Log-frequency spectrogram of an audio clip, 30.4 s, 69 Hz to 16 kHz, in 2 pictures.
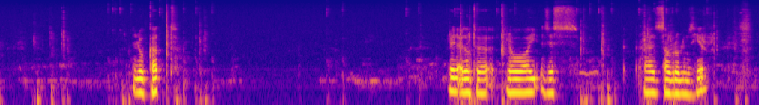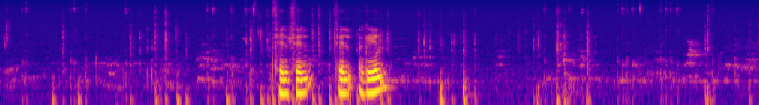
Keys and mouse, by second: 1.0 ctrl+r, 2.6 middle click, 3.7 alt+shift+middle click, 4.3-6.5 alt+middle drag, 6.9-8.1 alt+middle drag, 8.4 alt+middle click, 9.5 alt+shift+middle click, 10.3-11.5 middle drag, 11.8 shift+middle click, 12.3 ctrl+alt+middle click, 13.1 shift+middle click, 13.5 alt+middle click, 14.7 x, 16.9 alt+middle click, 18.3 2, 19.3 click, 19.8 middle click, 20.4-22.8 typing, 24.0 Tab, 24.5 Tab, 26.1 alt+shift+middle click, 26.5 ctrl+alt+middle click, 27.5 click, 28.4 click, 28.6 click, 29.4-30.3 shift+middle drag.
